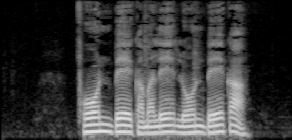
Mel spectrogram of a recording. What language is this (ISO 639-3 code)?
orm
